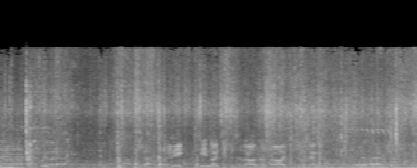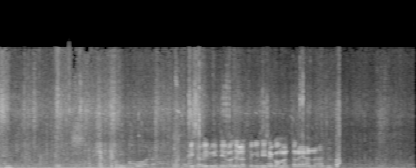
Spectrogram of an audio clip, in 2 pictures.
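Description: Adult men talk casually nearby.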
